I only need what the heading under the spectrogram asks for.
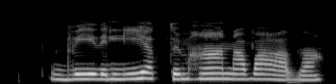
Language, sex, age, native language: Icelandic, female, 9, Icelandic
